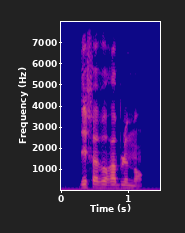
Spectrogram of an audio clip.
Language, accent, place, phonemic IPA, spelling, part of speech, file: French, France, Lyon, /de.fa.vɔ.ʁa.blə.mɑ̃/, défavorablement, adverb, LL-Q150 (fra)-défavorablement.wav
- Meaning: unfavorably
